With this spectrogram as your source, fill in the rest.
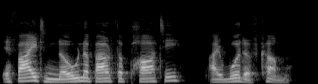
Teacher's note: the last word come is the main verb so it does get the stress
